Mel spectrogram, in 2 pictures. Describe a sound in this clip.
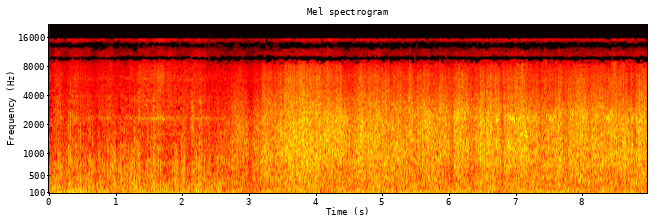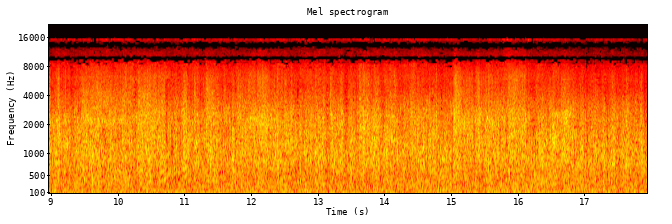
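Wind rushes loudly past, as if riding through the open air.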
